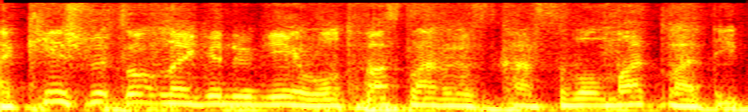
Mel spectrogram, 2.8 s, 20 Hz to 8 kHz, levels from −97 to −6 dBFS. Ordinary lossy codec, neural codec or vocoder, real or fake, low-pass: none; codec, 16 kHz, 1.1 kbps, Voila-Tokenizer; fake; none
